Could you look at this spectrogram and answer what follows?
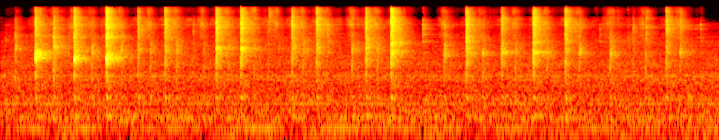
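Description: A run of sharp, unevenly spaced clicks, about two a second, from hand work on a folding electric bike.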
